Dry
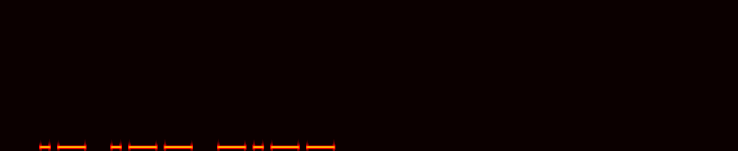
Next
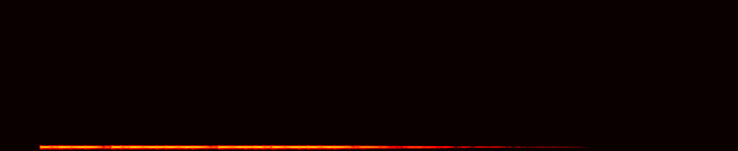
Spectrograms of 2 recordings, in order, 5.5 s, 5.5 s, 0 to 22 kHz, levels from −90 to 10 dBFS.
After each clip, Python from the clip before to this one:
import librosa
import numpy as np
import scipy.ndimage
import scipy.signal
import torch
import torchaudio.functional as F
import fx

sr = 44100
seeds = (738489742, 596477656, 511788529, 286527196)

y = fx.dynamic_eq(x, sr, hz=520.0, q=2.4, threshold_db=-43.0, ratio=4.0, max_db=-5)
y = scipy.signal.sosfilt(scipy.signal.cheby1(5, 1.0, [360.0, 800.0], 'bandpass', fs=sr, output='sos'), y)
y = fx.room_shoebox(y, sr, seeds[0], volume_m3=2200.0, walls='mixed', distance_m=2.8)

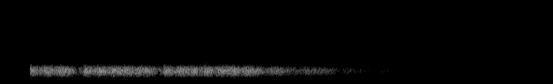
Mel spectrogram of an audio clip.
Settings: y = fx.dynamic_eq(x, sr, hz=530.0, q=3.1, threshold_db=-44.0, ratio=4.0, max_db=-4)
y = fx.whisperise(y, sr, seeds[1])
y = y + 10.0 ** (-19.0 / 20.0) * np.pad(y, (int(728 * sr / 1000.0), 0))[:len(y)]
y = y * librosa.db_to_amplitude(-7.0)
